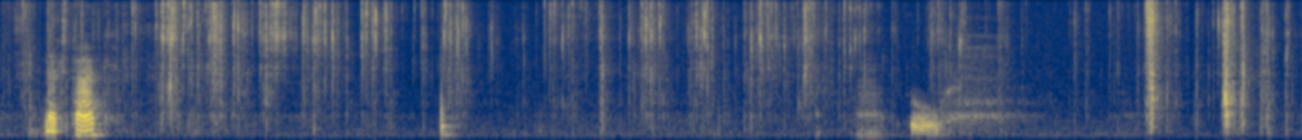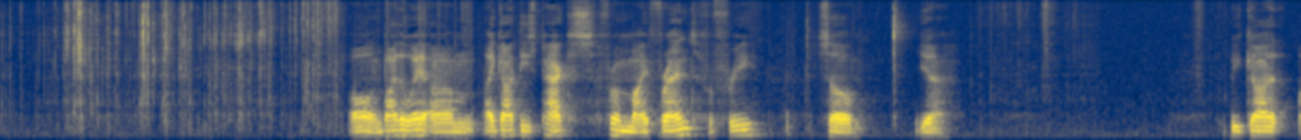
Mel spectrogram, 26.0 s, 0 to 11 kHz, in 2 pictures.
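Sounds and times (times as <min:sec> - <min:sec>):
foil wrapper tearing and crinkling: 0:00.0 - 0:16.5
person saying ooh: 0:08.6 - 0:09.6.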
